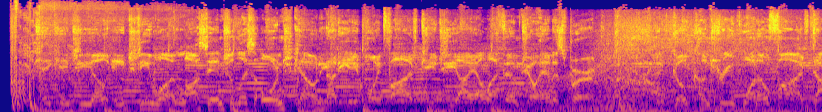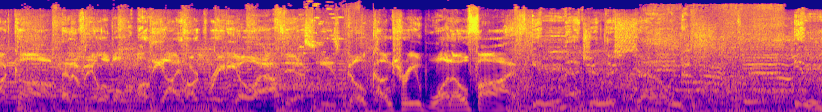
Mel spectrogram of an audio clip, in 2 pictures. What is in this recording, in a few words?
radio, radio imaging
